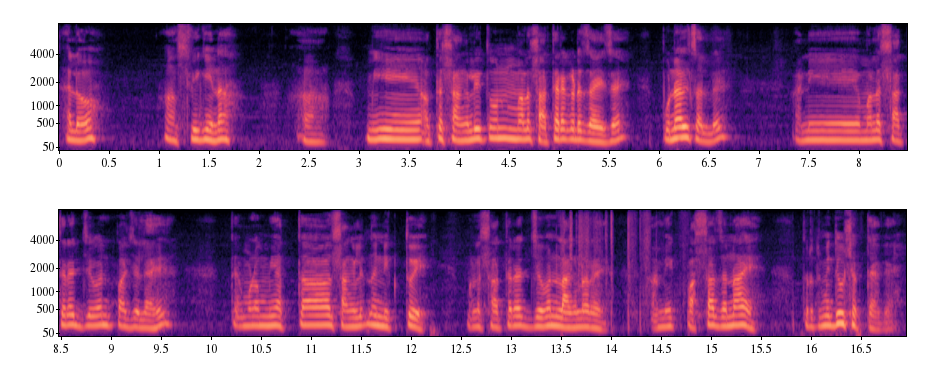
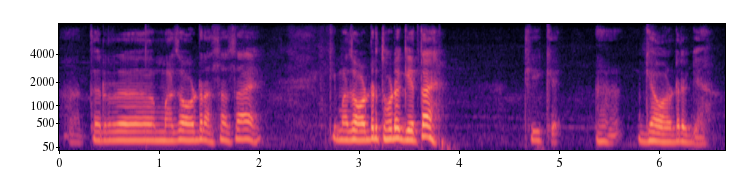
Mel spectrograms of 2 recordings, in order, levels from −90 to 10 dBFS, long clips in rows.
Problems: constant background noise, background conversations at intervals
